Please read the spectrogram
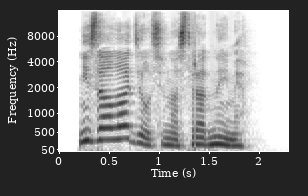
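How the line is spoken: Heavy sigh. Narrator (Russian): тяжело вздохнула я

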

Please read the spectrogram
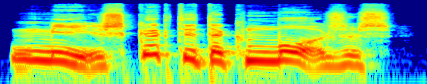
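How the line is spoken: Moaning. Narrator (Russian): простонала женщина

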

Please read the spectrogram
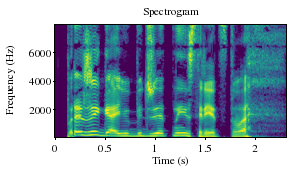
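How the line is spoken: Laughing. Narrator (Russian): Рассмеялся он

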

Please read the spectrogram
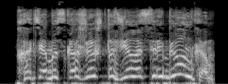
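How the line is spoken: Pleading. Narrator (Russian): Взмолилась Далила

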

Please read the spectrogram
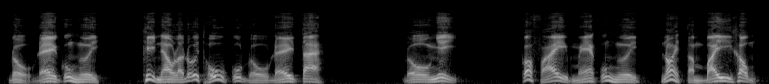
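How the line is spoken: Smiling. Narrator (Vietnamese): Bạch Tự Tại mỉm cười nói

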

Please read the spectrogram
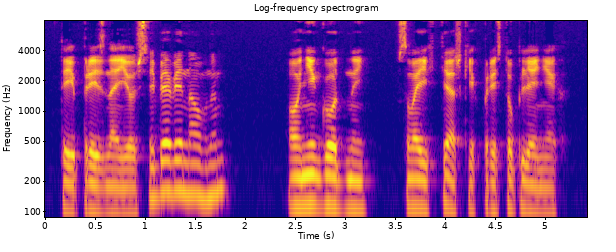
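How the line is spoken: Menacing question. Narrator (Russian): граф грозно спросил

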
